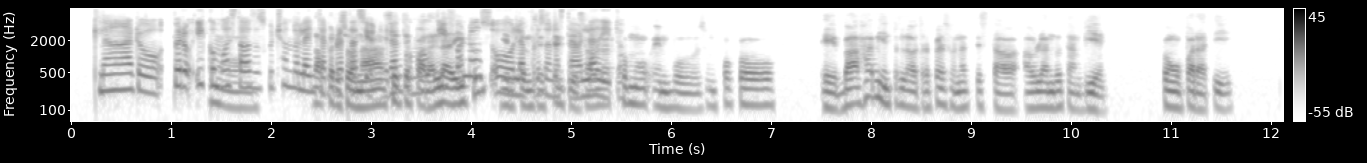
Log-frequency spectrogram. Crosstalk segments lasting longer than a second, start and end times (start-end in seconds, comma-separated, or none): 2.4-5.6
